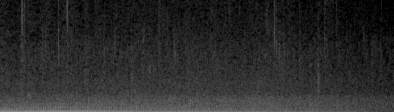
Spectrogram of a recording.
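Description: Steady rain with scattered sharp drop ticks and a low rumble underneath, fading out gradually.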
